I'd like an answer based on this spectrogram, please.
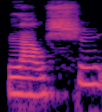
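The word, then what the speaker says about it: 老师: Lao Shi, you can see my pronunciation. Lao Shi, the third tone, the first tone.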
